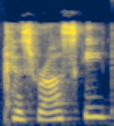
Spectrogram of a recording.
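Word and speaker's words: Kaczorowski: Peter Kazrowski, did I say that right? – It sounds right. Yeah, I think so.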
